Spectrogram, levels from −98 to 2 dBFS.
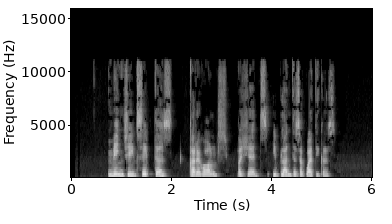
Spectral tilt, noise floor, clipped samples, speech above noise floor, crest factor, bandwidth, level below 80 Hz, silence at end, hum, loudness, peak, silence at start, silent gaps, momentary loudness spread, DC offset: -5 dB/octave; -72 dBFS; under 0.1%; 51 dB; 22 dB; 11.5 kHz; -74 dBFS; 0.8 s; none; -21 LUFS; 0 dBFS; 0.75 s; none; 13 LU; under 0.1%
